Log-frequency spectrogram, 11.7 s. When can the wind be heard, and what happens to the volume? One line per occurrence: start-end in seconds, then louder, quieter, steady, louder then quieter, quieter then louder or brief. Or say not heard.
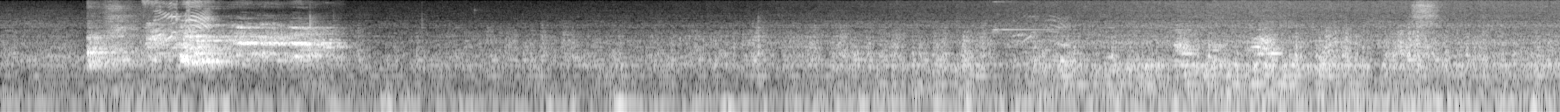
0.0-11.6 louder.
